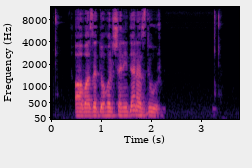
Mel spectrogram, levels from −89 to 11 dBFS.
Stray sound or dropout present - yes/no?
no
